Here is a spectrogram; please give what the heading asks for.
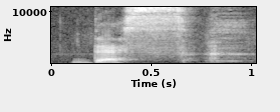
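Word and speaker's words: です: say surname first name desu so again you'll notice it is spelled de su but you drop the oo in the des su it's just desu so your surname or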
